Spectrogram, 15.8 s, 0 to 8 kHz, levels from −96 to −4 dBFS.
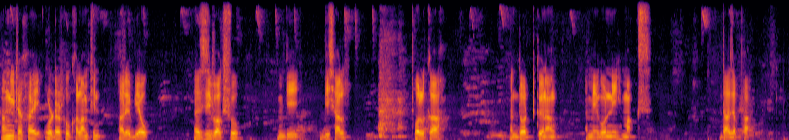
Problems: background conversations at intervals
